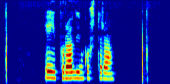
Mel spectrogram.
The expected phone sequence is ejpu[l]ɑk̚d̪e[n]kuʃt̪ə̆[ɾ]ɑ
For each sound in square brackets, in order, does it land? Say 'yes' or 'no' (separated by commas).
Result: no, yes, yes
